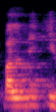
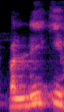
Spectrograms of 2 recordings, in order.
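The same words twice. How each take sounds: First: The m sound is clearly heard in the cluster. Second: The m sound is silent in the cluster. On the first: This is the form actually used. The speaker calls it right. "হয়ে গেছে" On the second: This is the form the usual rule predicts. The speaker calls it wrong. "হওয়ার কথা ছিল"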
